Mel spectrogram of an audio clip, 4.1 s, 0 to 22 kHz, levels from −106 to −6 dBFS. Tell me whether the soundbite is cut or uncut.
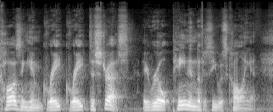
cut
